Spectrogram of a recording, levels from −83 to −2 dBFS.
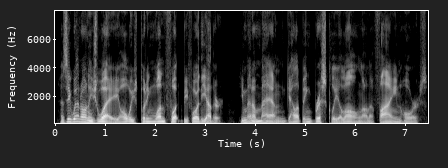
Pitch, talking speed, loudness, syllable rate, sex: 105 Hz, 195 wpm, -20 LUFS, 5.1 syllables/s, male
